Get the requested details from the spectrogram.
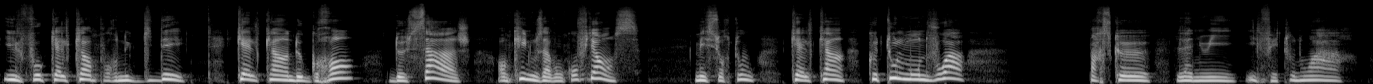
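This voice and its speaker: A woman voicing an old, wise male elephant in a children's story, speaking slowly and solemnly. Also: medium pitch, expressive, a little mellow, no echo, studio quality.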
